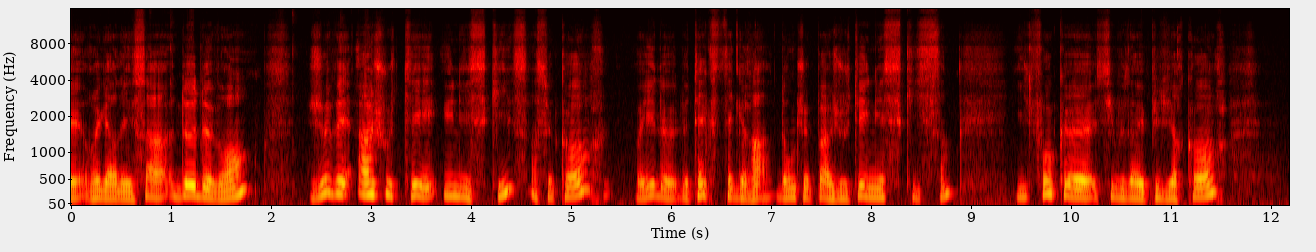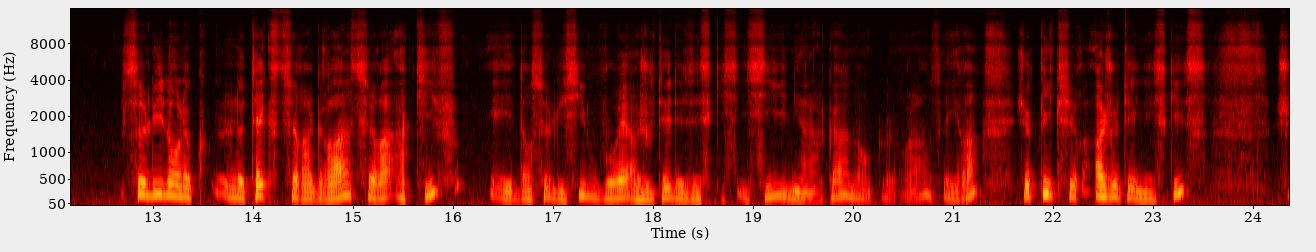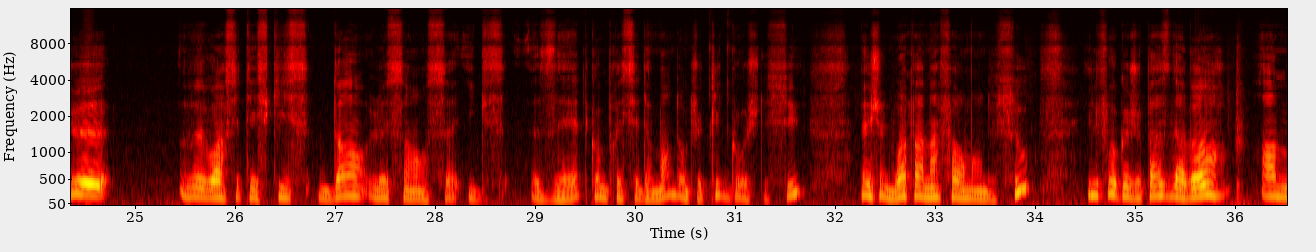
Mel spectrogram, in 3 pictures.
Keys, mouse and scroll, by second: 0.7 click, 1.6 scroll up 1, 2.2 right click, 22.5 click, 30.7 click.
